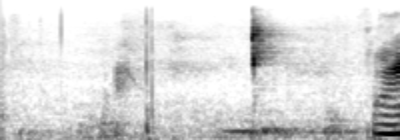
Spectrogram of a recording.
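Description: Two sharp clicks about half a second apart in the first second, then soft voices, and a person's voice starting loudly just before the end.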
